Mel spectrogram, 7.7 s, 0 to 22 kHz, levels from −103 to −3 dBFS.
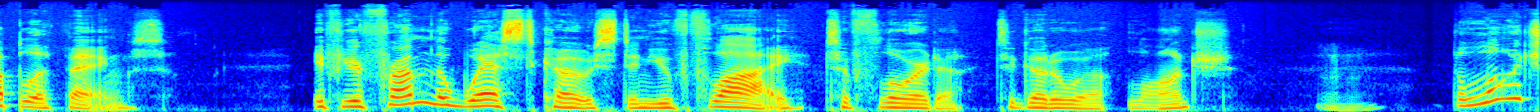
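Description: Listening to the speech recording, nothing stood out as a technical fault at any point.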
